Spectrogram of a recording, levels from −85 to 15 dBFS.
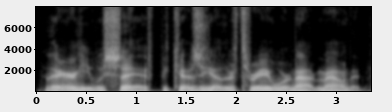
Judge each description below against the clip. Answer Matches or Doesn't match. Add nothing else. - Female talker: Doesn't match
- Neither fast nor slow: Matches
